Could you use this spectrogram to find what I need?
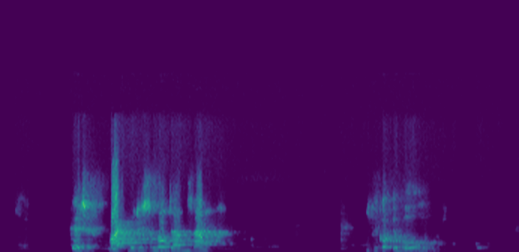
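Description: A woman speaks calmly and close, through a microphone.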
